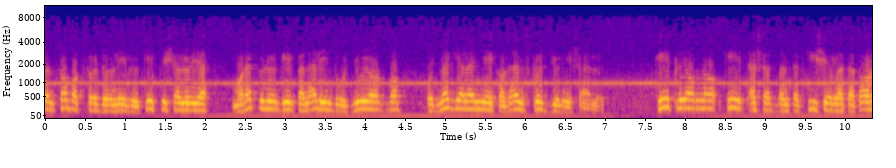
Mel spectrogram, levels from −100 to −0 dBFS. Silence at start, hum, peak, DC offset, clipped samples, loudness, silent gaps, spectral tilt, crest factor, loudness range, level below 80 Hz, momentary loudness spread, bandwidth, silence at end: 0 s; none; -2 dBFS; under 0.1%; under 0.1%; -18 LUFS; none; -11 dB/octave; 16 dB; 3 LU; -48 dBFS; 9 LU; 3.2 kHz; 0 s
